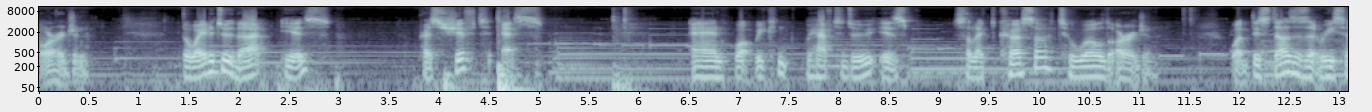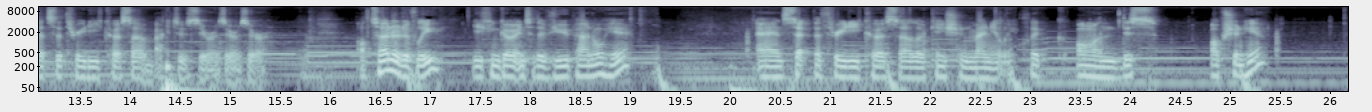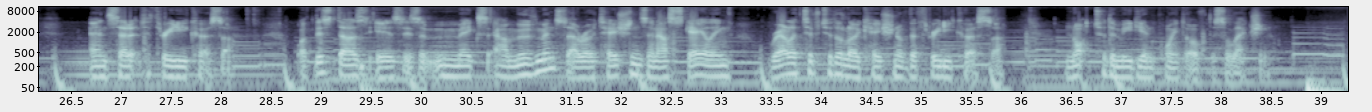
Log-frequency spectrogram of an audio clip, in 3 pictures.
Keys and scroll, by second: 4.8 s.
